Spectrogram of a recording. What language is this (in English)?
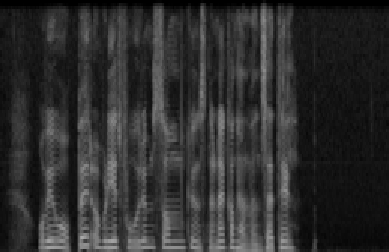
Norwegian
